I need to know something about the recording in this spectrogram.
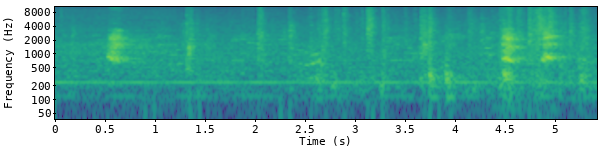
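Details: Puppies of a dog named Jitterbug, indoors, eating dry food: two short, high, whining whimpers with a ringing tone, one near the start and a pair near the end, over soft clicks of feeding and a faint steady hum.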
